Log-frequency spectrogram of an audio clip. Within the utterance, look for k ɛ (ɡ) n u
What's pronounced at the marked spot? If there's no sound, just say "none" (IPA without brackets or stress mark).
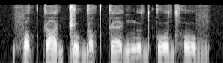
ɡ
